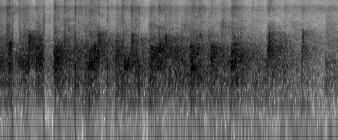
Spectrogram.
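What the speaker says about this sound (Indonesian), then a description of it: "Mari kita berikan aplaus kepada Tuhan." An audience at a university student seminar applauds, a dense, steady wash of many hands clapping that swells and fades slightly over a few seconds, loud and close, with no voices over it.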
